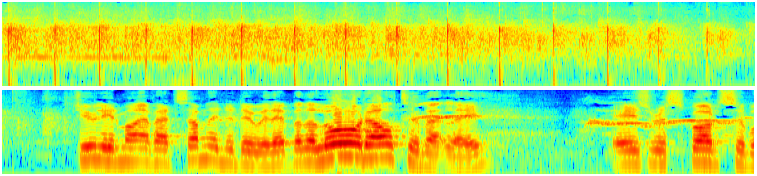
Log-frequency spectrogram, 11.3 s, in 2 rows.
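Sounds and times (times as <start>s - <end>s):
audience applause: 0.0s - 6.3s
speech: 6.2s - 9.4s, 10.2s - 11.2s.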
